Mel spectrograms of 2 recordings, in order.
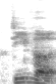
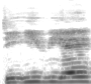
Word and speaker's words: Deva: So, the first type is the diva angel. Diva. I think that that might be how you pronounce it. It's deeva, not d iva.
